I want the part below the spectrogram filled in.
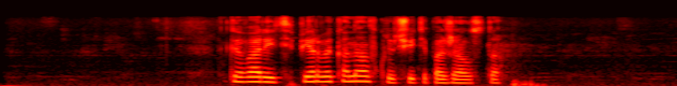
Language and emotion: Russian, neutral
